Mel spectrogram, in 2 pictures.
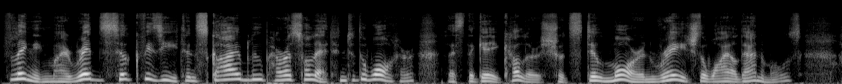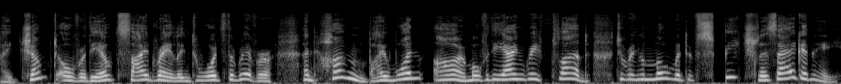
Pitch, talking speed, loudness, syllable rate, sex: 185 Hz, 170 wpm, -20 LUFS, 4.9 syllables/s, male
